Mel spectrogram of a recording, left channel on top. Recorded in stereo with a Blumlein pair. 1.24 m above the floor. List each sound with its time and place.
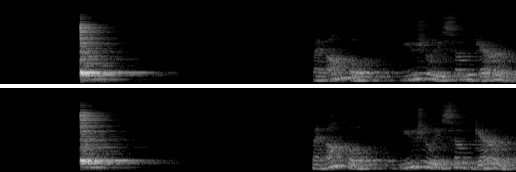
0.8 s a cowbell: 70° left, 0.7 m
3.1 s a woman speaking: 45° right, 0.8 m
